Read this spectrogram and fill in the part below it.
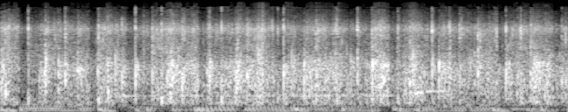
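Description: A church congregation at a prayer evening applauds for the Lord, steady dense clapping throughout with some crowd noise and no voice on top.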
